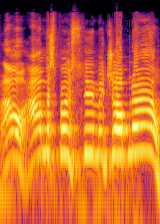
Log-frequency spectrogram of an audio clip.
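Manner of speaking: frantic, very high and loud panicked outburst. Thinking he will lose his job, the speaker talks to Gary, panicking. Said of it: "I'm panicking".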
